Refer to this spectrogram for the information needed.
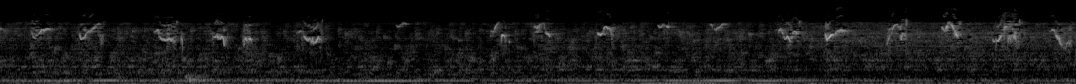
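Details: Ngeriwik calling of a scarlet minivet, meant to coax young birds into singing: a steady run of sharp, high chirps repeated about twice a second, some dipping or rising, above a soft low drone.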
